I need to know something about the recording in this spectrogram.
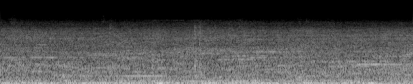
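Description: Steady low rumble of a moving escalator under the general din of a busy indoor shopping mall.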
